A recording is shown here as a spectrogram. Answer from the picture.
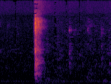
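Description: A single sharp click about two-thirds of a second in, followed by a much fainter tick, over quiet room tone.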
